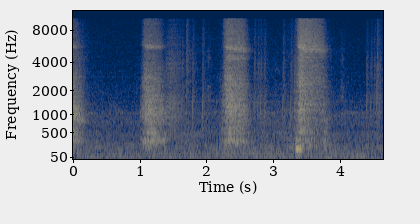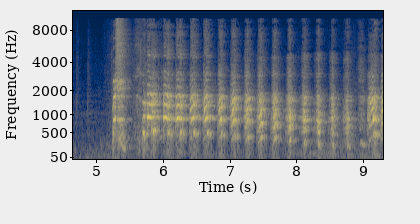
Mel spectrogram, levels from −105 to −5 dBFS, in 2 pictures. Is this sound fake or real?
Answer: real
